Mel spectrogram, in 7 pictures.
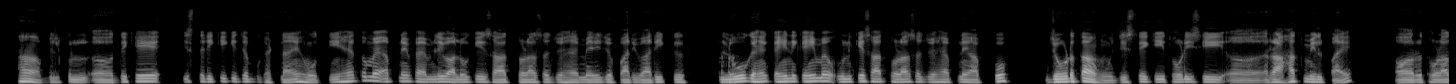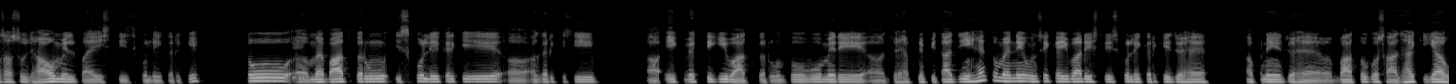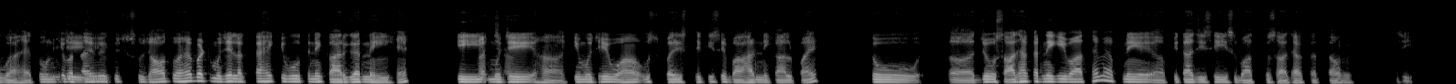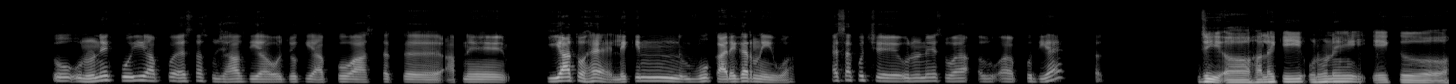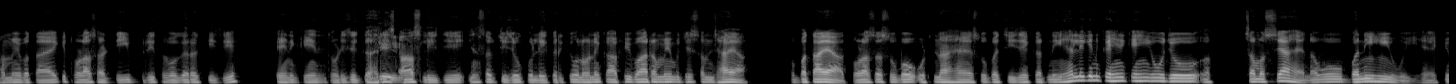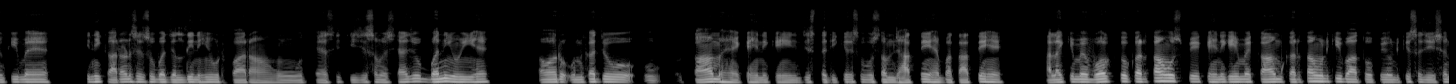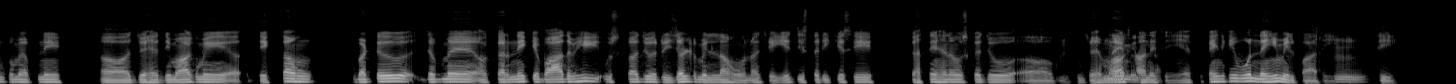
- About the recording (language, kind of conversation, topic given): Hindi, advice, ऊर्जा प्रबंधन और सीमाएँ स्थापित करना
- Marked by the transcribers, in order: in English: "फ़ैमिली"; other background noise; in English: "बट"; in English: "डीप ब्रीथ"; in English: "वर्क"; in English: "सजेशन"; in English: "बट"; in English: "रिज़ल्ट"; in English: "मार्क्स"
